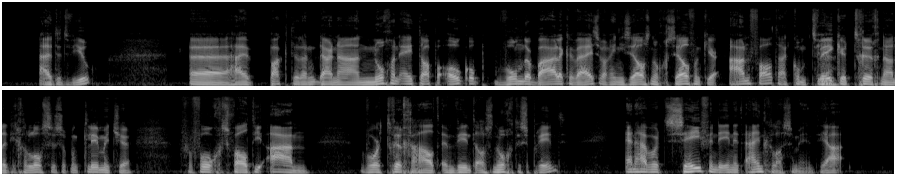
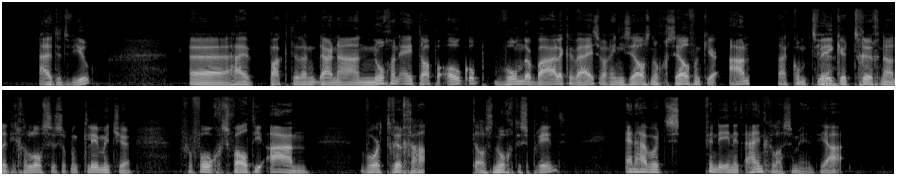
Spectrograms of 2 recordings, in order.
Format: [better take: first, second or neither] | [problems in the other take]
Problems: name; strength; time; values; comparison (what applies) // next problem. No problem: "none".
first | audio cutting out; at 7.5 s, at 13 s and at 16 s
